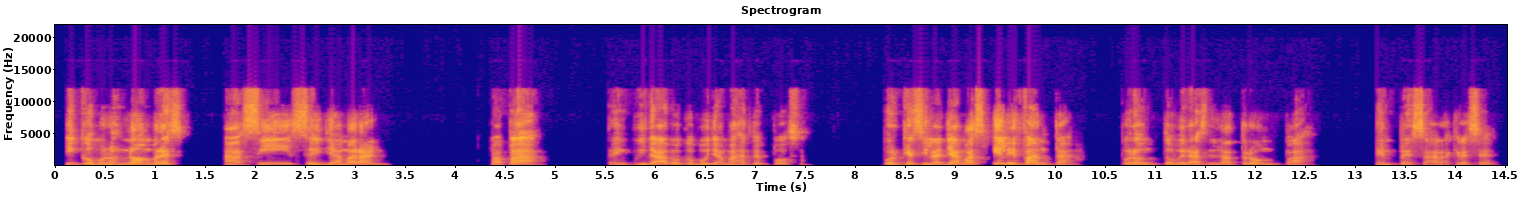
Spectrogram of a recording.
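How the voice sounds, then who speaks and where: Slow, emphatic man giving parenting advice. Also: mid-range voice. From Ecuador. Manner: emphatic, repeats key points, acts out little dialogues. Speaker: parenting speaker. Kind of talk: parenting talk.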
